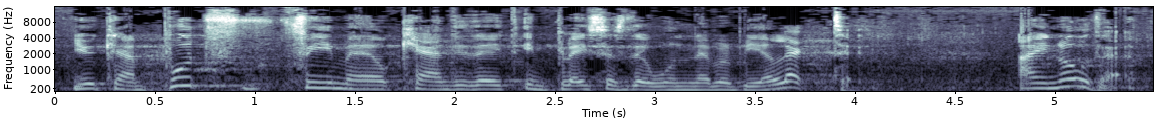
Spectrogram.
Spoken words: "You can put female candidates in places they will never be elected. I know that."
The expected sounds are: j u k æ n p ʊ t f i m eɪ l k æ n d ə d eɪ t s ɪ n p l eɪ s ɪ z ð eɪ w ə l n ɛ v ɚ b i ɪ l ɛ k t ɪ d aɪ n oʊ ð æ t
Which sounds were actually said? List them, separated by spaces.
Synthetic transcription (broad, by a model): j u k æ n p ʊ t f i m eɪ l k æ n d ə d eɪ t ɪ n p l eɪ s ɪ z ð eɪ w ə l n ɛ v ɚ b i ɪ l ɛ k t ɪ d aɪ n oʊ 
